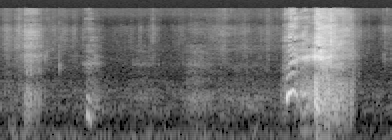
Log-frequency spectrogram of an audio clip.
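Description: Short breaths in, then a loud explosive sneeze with a sharp intake and forceful burst of air.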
